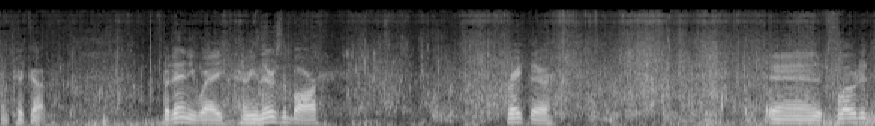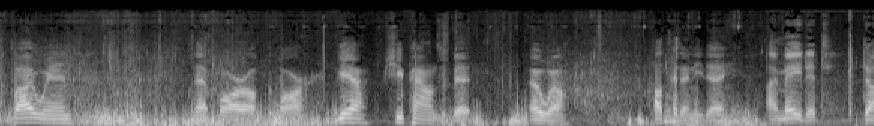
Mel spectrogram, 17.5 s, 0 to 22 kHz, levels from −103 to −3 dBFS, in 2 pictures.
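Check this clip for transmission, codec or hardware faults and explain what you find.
The clip has two instances of damaged data in a compressed stream, at 11.95 to 12.01 s and 15.48 to 15.52 s. Corrupted bytes make the decoder misread frames and lose sync, producing a brief chirp or blip.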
